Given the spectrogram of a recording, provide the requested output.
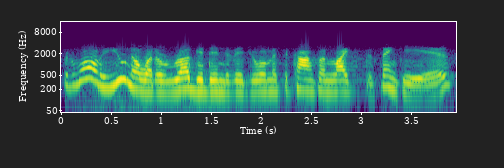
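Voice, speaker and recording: An American actress playing a wry, deadpan schoolteacher in an old radio sitcom, trading dry wisecracks. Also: female voice, lowish voice, brisk. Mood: wry teasing. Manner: deadpan, sarcastic. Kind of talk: 1940s-50s American radio sitcom acting. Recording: tinny, heavily noisy old radio recording.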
